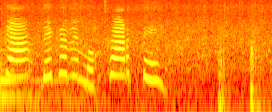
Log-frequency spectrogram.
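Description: Rain falling as a steady hiss, with a few sharp drop taps near the end. Over the first second a girl's voice makes a few short, delighted, rising and falling sounds.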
